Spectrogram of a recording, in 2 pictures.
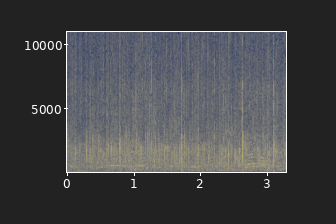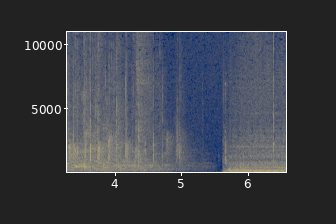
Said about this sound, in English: holds his hands up and begins the applause. Gangster, cigarette in mouth, claps his hands.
